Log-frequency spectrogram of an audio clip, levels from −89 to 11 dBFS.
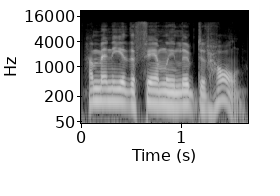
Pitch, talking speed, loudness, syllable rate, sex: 130 Hz, 285 wpm, -16 LUFS, 7.4 syllables/s, male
